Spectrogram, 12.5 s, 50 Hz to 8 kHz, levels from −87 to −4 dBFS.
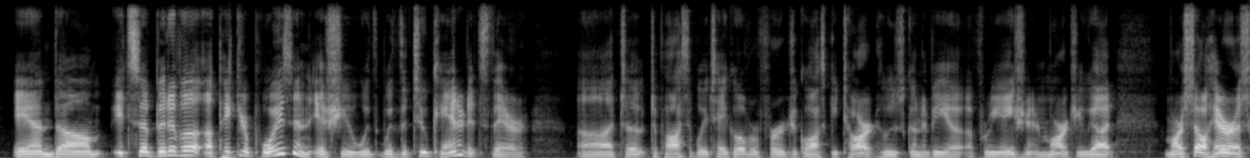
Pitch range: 125-150 Hz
